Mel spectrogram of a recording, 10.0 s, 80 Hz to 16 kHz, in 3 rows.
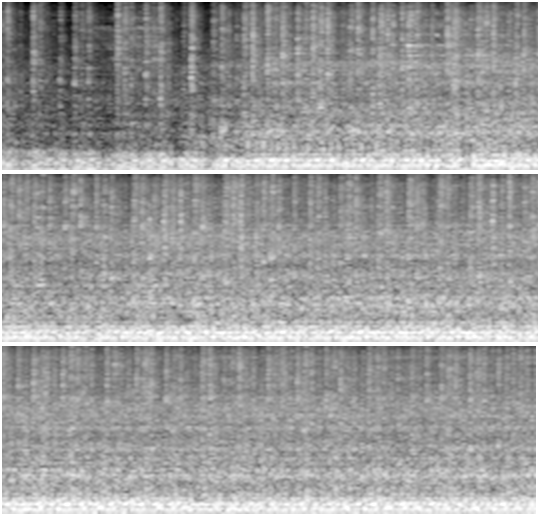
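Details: Rebuilt 1972 Harley Sportster XLCH Ironhead after case repair, restarted with air cleaner refitted, good oil pressure: fires and settles into steady loping twin idle, slightly fast but even, no knocks or rattles; idle to be lowered after break-in; normal idle.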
